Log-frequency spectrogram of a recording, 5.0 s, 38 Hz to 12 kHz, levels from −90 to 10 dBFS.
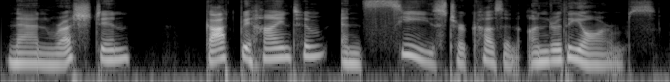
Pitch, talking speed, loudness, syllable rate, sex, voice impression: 175 Hz, 155 wpm, -24 LUFS, 4.1 syllables/s, female, feminine, adult-like, clear, intellectual, slightly elegant, slightly strict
